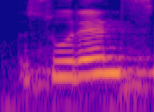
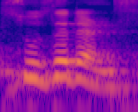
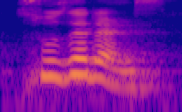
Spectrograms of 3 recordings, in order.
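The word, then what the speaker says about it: suzerainty: साथ डील किया था, ये जो सुरेंट्स जो है ये एक पॉलिसी होती है, सुजेरेंट्स, सॉरी गलत मैंने प्रोनाउंस किया, सुजेरेंट्स।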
